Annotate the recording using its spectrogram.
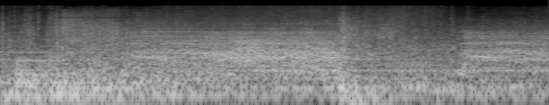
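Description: A monster lets out a harsh, rasping shriek.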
